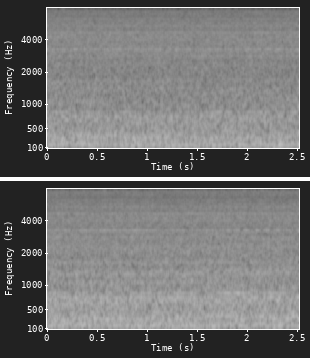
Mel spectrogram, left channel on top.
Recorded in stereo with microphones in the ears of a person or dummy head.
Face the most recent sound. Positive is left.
No sound to turn to.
